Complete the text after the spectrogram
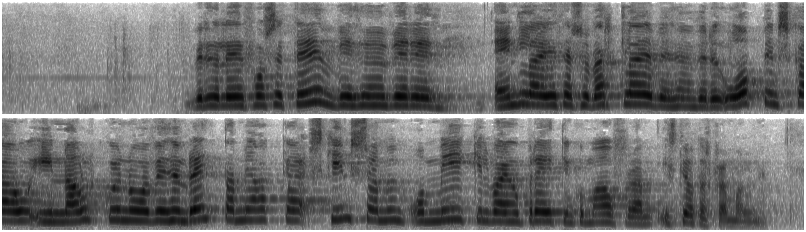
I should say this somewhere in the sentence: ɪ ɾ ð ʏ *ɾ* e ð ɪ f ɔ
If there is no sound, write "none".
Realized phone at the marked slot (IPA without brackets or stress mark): l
